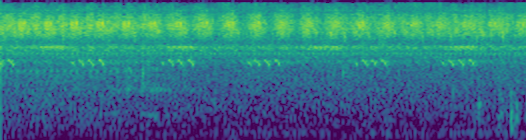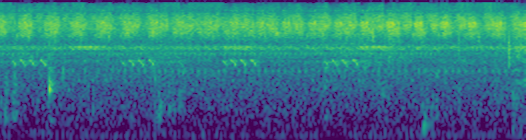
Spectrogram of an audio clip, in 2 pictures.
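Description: Crickets chirp in steady, evenly spaced high pulses over a faint continuous insect trill and soft background hiss.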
